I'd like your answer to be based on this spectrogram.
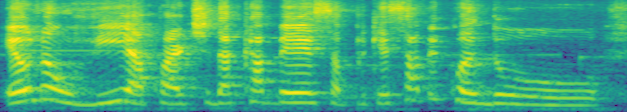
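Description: Brief: woman, 30s, fairly high voice, rambling anecdote-teller in casual chat. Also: normal speed, husky. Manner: rambling, animated storytelling with many fillers. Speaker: storyteller in a conversation.

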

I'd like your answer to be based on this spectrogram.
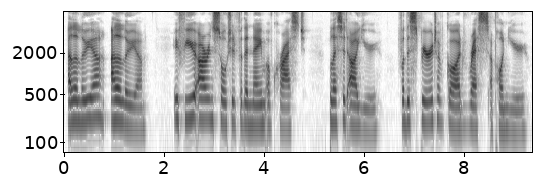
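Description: A woman reading scripture as a lector in a solemn, measured liturgical style. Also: on the low side, steady tone, fairly bright tone, clean tone.

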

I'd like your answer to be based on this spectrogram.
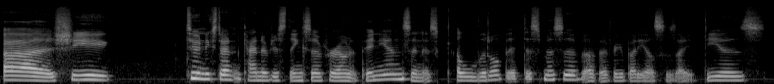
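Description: Interviewed informally about her character, a woman voice actor sounds tentative, putting her ideas together as she talks. Her voice is mid-range and darkish, at an average pace.

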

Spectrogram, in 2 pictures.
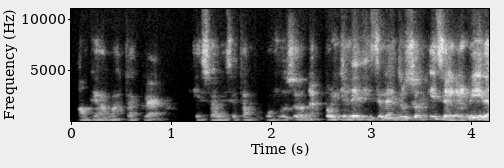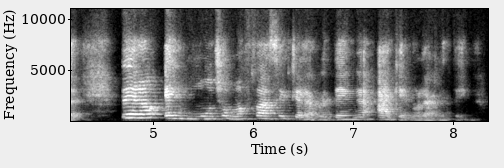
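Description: A middle-aged woman with a low, fairly quick voice talks casually about caring for her father, sharing caregiving advice. She tells stories animatedly, acting out quotes from her father and herself. The room echoes and she's a bit far from the mic.

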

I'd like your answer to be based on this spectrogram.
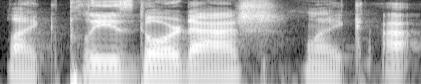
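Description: A young man with a smooth, resonant voice, pitched a touch higher than most men. He chats casually and jokes around with a friend, telling stories with playful exaggeration. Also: slow. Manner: joking, animated storyteller who puts on a squeaky kid voice. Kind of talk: casual chat.

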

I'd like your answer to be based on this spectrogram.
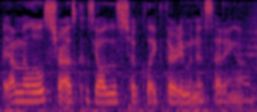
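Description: A 21-year-old woman and college student, a podcast guest, talking in a relaxed way with lots of fillers. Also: medium pitch, very fast, creaky, crowd noise. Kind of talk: casual chat.

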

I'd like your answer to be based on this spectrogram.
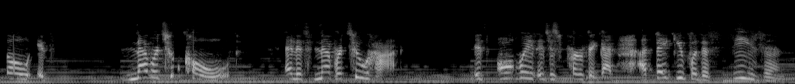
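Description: A woman's voice: high-pitched, lively intonation, normal speed, dull audio, music in the background. A middle-aged woman leading a spoken morning prayer, fervent and full of repeated refrains of "oh God". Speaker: prayer leader.

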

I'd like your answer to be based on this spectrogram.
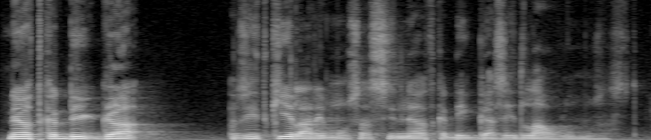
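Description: Young man chatting in slang. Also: mid-range voice. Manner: relaxed slangy talk. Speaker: guest rapper. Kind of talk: casual podcast chat.

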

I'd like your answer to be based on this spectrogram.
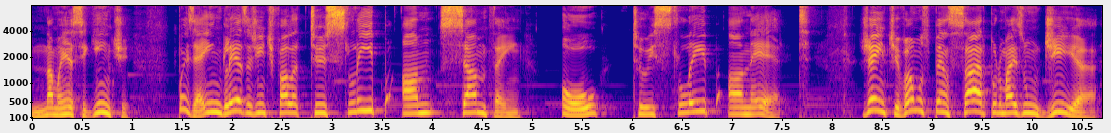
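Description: Lively high-voiced man teaching English. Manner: switches between chatty explanations and slow, careful model sentences; playful asides to the learners. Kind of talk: language lesson with repeat-after-me drills.

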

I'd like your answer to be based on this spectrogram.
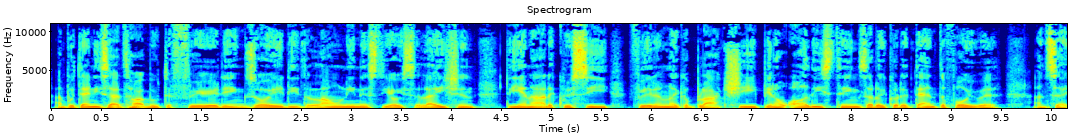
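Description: A podcast host with a low, dark voice reflects earnestly with his guest. He speaks from the heart and tells a long parable as part of their conversation.

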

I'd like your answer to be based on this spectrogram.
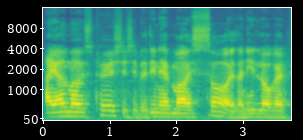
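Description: A man's voice: medium pitch, moderate pace. Upbeat male panel-show host. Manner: upbeat, rambling with fillers. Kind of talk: casual panel chat.

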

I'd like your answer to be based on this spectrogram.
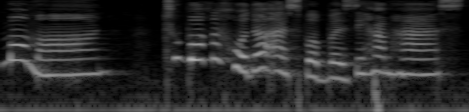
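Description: Casting: a woman doing a curious small boy, high and wide-eyed, eager and questioning, storybook reading. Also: very animated, a bit bright. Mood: childlike. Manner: eager, questioning child talk.

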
